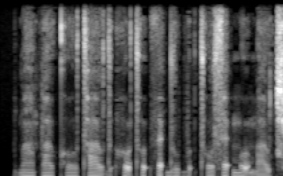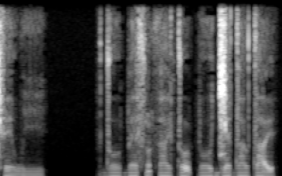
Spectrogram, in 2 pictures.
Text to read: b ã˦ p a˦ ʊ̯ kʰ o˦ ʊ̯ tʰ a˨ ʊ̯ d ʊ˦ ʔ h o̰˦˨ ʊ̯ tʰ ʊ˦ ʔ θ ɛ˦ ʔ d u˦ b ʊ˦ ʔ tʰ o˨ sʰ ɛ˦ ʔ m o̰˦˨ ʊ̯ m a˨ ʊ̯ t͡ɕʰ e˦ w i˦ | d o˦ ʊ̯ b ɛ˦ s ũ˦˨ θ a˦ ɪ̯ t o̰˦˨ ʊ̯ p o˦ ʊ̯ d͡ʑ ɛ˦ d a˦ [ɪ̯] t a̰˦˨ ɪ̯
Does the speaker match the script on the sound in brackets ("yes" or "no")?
no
